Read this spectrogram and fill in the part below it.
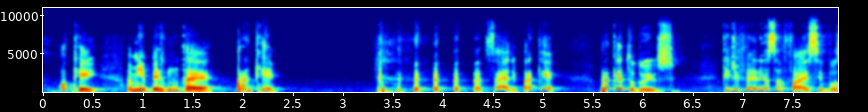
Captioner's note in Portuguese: risadas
